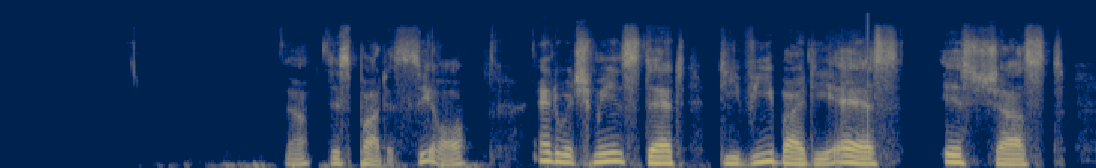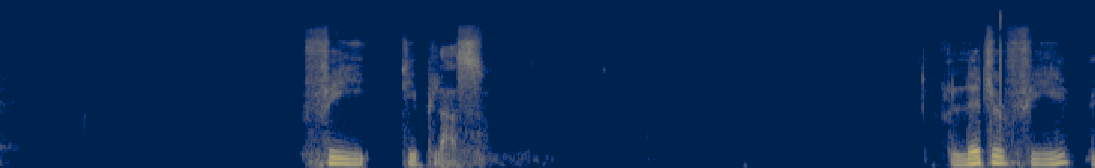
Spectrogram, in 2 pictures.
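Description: A man lectures calmly into a close microphone.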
